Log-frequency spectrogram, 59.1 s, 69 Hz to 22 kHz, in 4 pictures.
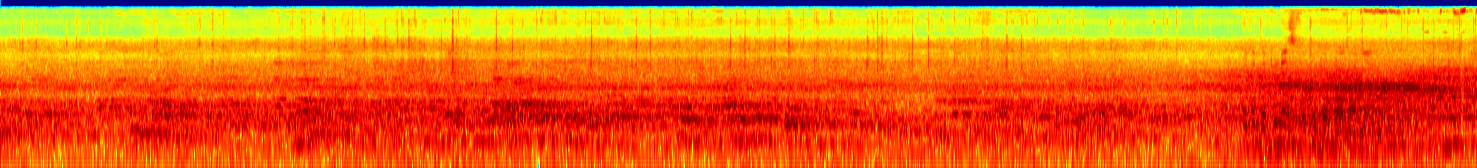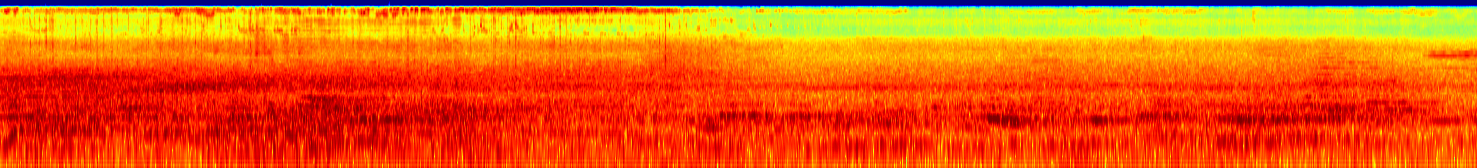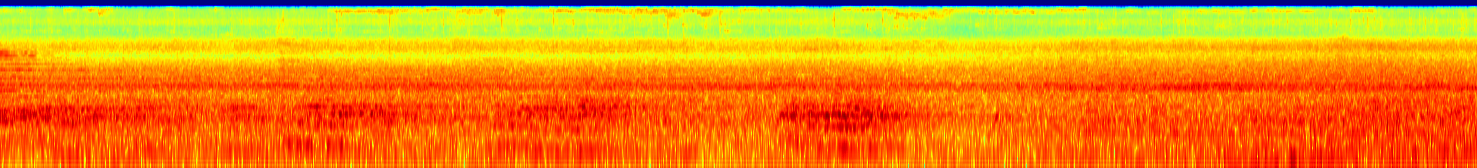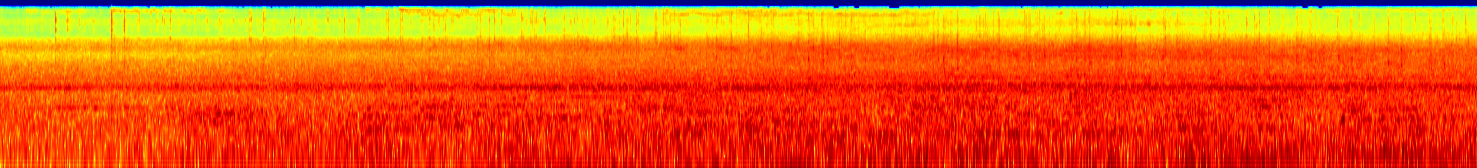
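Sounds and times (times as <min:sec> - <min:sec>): model train rolling on track: 0:00.0 - 0:59.0
people talking: 0:00.0 - 0:59.0
high-pitched train toot: 0:27.8 - 0:30.4.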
